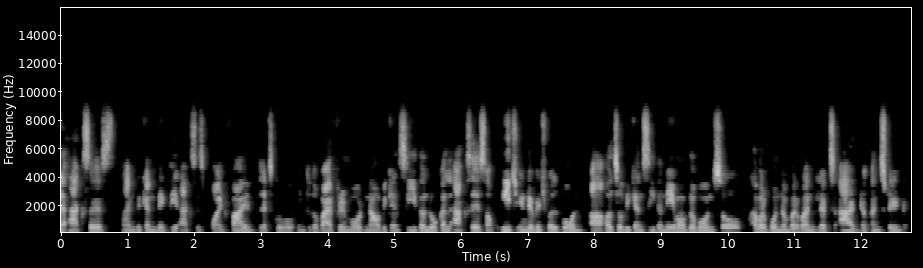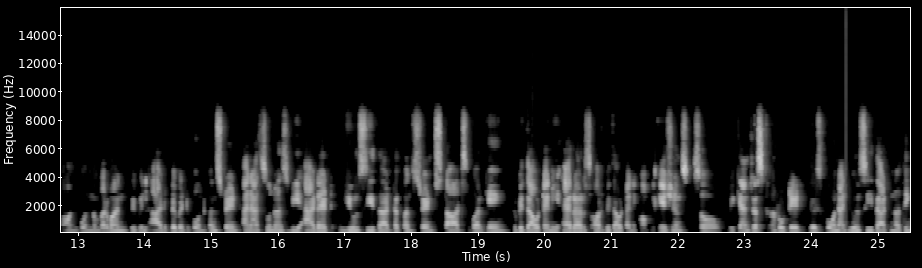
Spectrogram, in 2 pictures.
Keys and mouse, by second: 0.3-1.9 drag, 2.7 shift+middle click, 2.9 z, 4.7 shift+middle click, 9.3 shift+middle click, 12.4-14.5 drag, 15.4 shift+middle click, 23.0 r.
